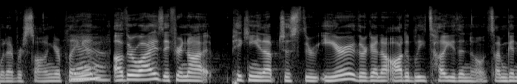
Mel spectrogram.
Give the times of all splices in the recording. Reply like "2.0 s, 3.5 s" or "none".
1.1 s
